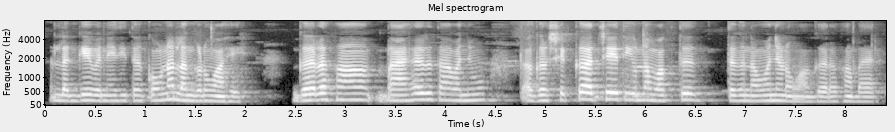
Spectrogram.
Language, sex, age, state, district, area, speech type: Sindhi, female, 45-60, Maharashtra, Thane, urban, spontaneous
